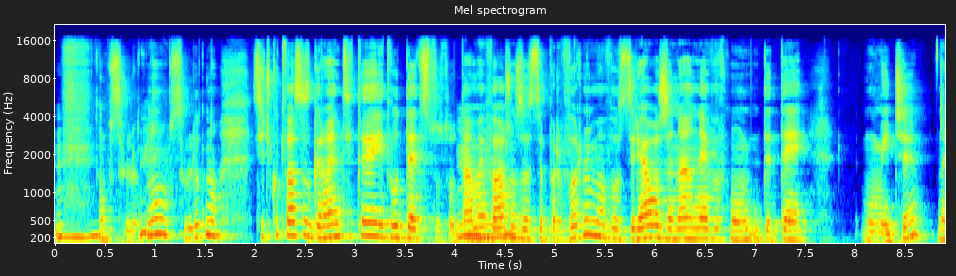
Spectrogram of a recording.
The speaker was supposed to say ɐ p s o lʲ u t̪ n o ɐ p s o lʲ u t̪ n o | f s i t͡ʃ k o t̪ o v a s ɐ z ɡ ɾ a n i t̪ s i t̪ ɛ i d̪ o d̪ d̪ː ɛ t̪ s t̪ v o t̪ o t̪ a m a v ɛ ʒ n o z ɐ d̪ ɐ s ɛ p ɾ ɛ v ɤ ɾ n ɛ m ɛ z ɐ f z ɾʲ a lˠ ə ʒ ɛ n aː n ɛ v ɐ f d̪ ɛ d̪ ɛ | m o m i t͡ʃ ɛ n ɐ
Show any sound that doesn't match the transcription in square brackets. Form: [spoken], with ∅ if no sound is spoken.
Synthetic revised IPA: ɐ p s o lʲ u t̪ n o ɐ p s o lʲ u t̪ n o | f s i t͡ʃ k o t̪ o v a s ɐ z ɡ ɾ a n i t̪ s i t̪ ɛ i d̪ o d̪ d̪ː ɛ t̪ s t̪ v o t̪ o t̪ a m [ɛ] v [a] ʒ n o z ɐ d̪ ɐ s ɛ p ɾ ɛ v ɤ ɾ n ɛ m ɛ [v] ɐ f z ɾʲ a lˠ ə ʒ ɛ n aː n ɛ v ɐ f d̪ ɛ [t̪] ɛ | m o m i t͡ʃ ɛ n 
